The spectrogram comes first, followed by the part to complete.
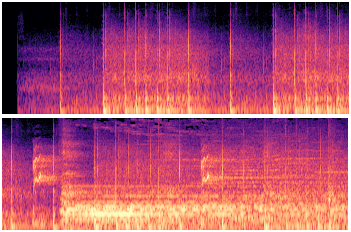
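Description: Basketballs bouncing on a hardwood gym floor in an uneven rhythm of sharp thuds. About five seconds in, a music track with sustained chords enters under the bouncing, and a few short high squeaks, typical of sneakers on the court, come in with it.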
